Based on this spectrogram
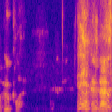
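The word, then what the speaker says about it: Ookla: In terms of Ukla the Mock, which is spelled O-O-K-L-A on the show, Ukla the Mock,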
